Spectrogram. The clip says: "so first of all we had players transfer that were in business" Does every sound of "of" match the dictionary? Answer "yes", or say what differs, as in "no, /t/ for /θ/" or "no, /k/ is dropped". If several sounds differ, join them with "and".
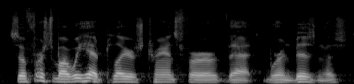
yes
